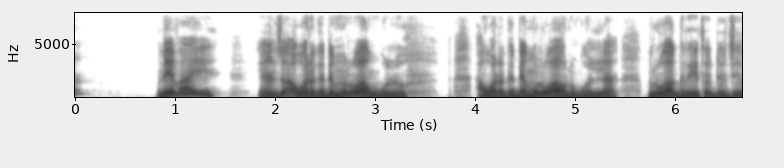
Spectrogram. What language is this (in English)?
Hwana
